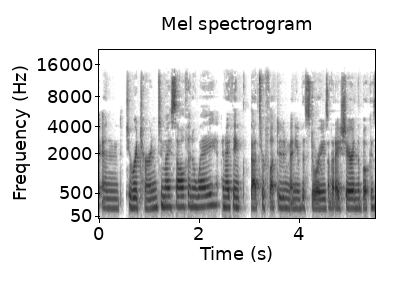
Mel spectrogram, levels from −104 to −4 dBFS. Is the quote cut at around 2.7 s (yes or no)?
no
